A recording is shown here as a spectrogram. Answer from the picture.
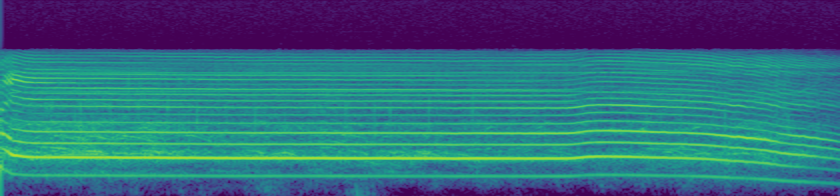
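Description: A football TV commentator's long drawn-out goal shout, a single voice holding one note for about seven seconds, lifting slightly near the end and then falling in pitch as it fades.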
